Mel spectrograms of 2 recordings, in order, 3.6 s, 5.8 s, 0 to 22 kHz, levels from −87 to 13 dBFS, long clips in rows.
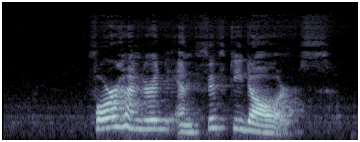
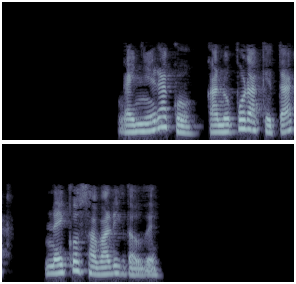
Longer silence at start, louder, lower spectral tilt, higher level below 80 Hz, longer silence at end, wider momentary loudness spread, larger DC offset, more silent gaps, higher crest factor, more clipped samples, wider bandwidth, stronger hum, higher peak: second, 0.95 s vs 1.2 s; first, -16 LUFS vs -21 LUFS; first, -7 dB/octave vs -5.5 dB/octave; first, -62 dBFS vs -68 dBFS; second, 0.65 s vs 1.35 s; first, 12 LU vs 7 LU; neither; second, none vs 3.06-3.35 s; about the same, 16 dB vs 20 dB; neither; first, 13 kHz vs 7.8 kHz; neither; about the same, -2 dBFS vs -4 dBFS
